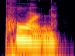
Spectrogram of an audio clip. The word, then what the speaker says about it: Quorn: It's called Qorn, and it's spelled Q-U-O-R-N.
